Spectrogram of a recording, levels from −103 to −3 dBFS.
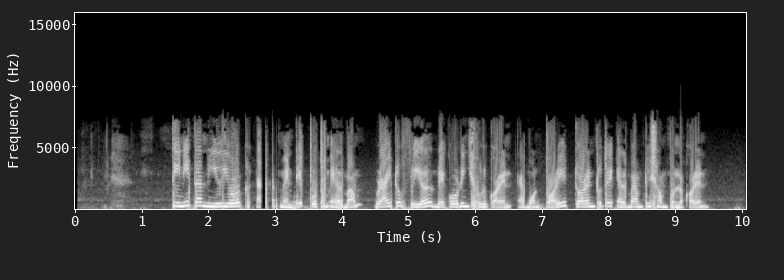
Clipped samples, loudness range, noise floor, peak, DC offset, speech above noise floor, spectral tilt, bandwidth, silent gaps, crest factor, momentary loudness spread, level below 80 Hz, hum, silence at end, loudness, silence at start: under 0.1%; 1 LU; -50 dBFS; 0 dBFS; under 0.1%; 39 dB; -6 dB/octave; 7.6 kHz; none; 12 dB; 5 LU; -38 dBFS; none; 0.55 s; -12 LUFS; 0.65 s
